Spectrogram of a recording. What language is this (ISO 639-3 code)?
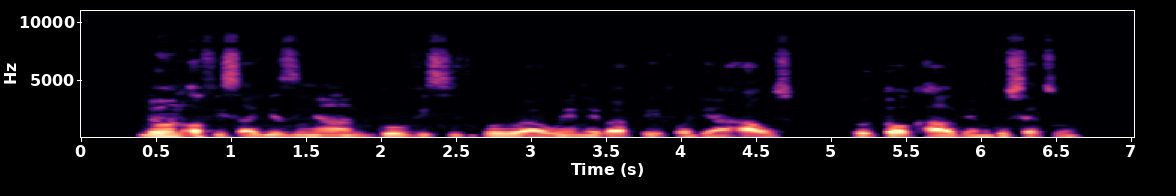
pcm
